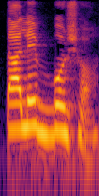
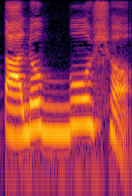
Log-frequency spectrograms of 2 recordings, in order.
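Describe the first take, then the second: First: An extra e vowel follows the first syllable. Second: No extra vowel follows the first syllable. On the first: The speaker calls it wrong. "অনেকে বলি তালেব্য শ। না" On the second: The speaker calls it right. "বলবো তালব্য শ।"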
